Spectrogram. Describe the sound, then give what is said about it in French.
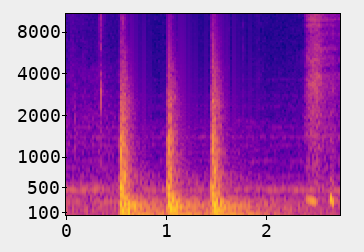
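Three heavy knocks answer during a séance in a Fox sisters spiritualism drama, evenly spaced dull thuds about half a second apart, each ringing briefly before the next. Faint scattered sounds follow after a pause. “Kate, refais ce que tu faisais. Monsieur Splitfoot, trois coups.”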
